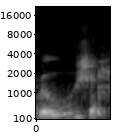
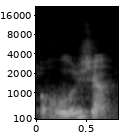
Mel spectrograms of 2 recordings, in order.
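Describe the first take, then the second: First: The R is said like an English R. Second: The R is said like a French R. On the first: The speaker calls it wrong. "la prononciation anglaise du R en français, ... c'est pas rouge" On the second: The speaker calls it right. "c'est rouge"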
